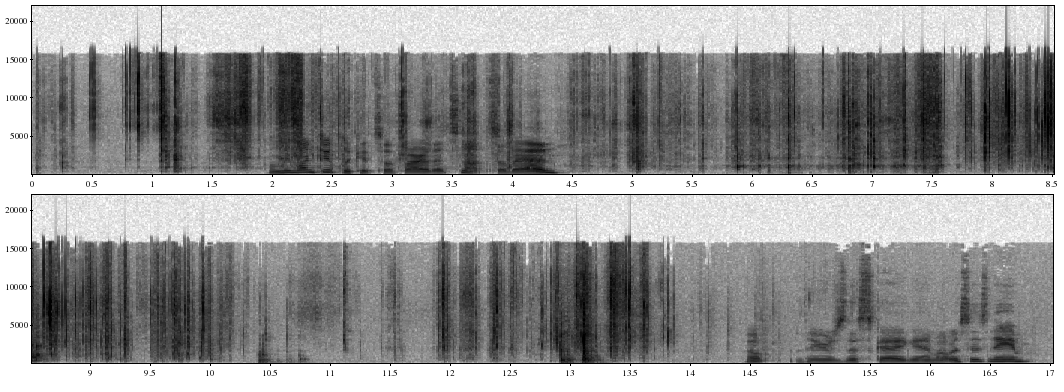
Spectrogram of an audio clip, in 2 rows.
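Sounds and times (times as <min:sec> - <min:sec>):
packaging crinkling and tearing: 0:00.0 - 0:10.5, 0:11.1 - 0:14.2.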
